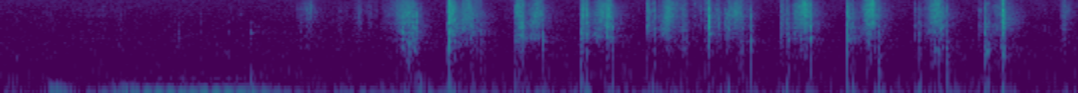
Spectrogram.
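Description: Tarot cards being handled and laid down, a soft rustle of shuffling followed by a run of crisp, snapping card flicks and taps, close and clear, while someone speaks briefly in French.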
